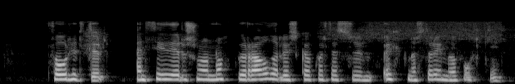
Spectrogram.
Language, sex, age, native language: Icelandic, female, 50-59, Icelandic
